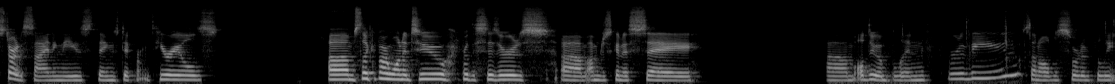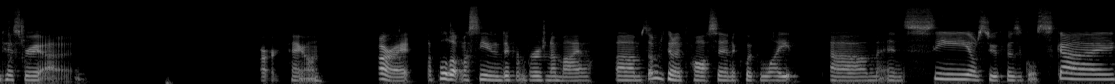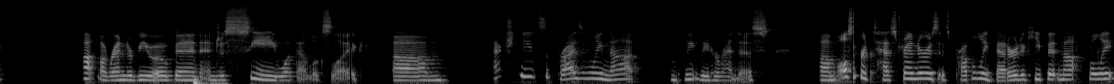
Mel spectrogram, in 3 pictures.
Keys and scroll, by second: 10.0 alt+shift+d, 11.2 alt+shift+d.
